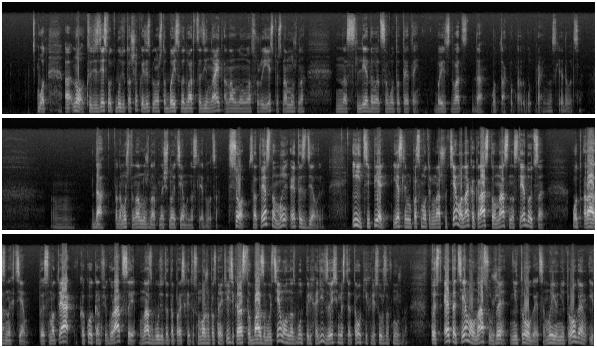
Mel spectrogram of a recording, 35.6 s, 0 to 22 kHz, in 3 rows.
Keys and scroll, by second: 6.6 super+BackSpace, 7.8 alt+Up, 9.3 alt+Up, 10.4 super+s, 15.3 super+s, 23.7 super+b, 27.1 super+b.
